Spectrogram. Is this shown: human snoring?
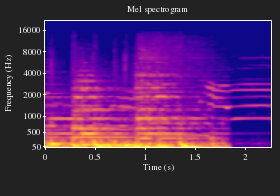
no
